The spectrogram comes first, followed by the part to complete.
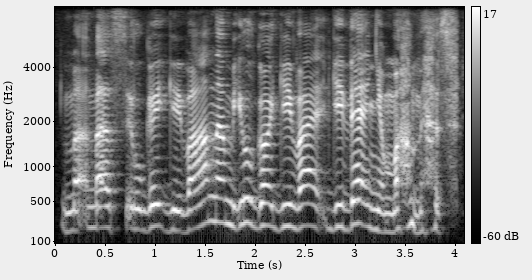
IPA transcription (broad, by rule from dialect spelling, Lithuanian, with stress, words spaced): ˈnɐ ˈmʲɛs ɪlˠˈɡɐɪ ɡʲɪˈʋɑːnɐm ˈɪlˠɡɐ ɡʲiːˈʋɐ ɡʲɪˈʋʲæːnʲɪmɐ ˈmʲɛs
